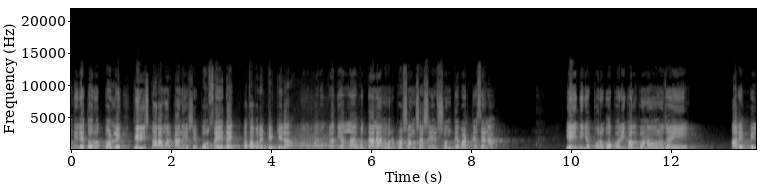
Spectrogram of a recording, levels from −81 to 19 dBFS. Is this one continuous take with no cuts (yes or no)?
no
